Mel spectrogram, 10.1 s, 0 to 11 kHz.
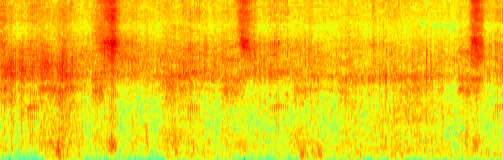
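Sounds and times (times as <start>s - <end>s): steady outdoor rumble: 0.0s - 10.0s
wind buffeting microphone: 0.8s - 2.0s, 5.6s - 10.0s.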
